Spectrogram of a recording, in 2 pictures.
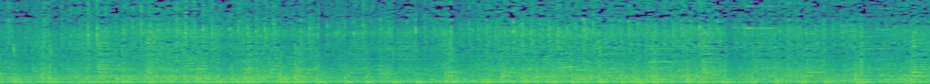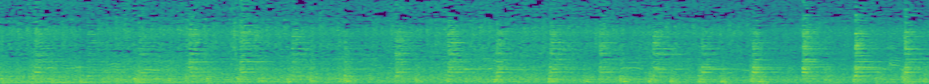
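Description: Loud, continuous din of a street procession: crowd voices mixed with music and a steady low drone. Rhythmic beats become clearer toward the end.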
